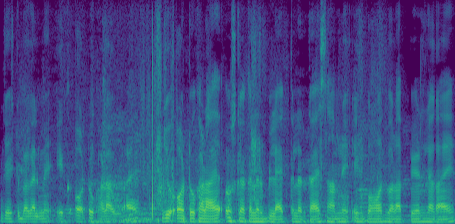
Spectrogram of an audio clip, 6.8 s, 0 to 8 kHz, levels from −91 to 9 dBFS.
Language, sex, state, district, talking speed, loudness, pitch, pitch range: Hindi, male, Bihar, Katihar, 220 wpm, -19 LUFS, 100 Hz, 95-105 Hz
